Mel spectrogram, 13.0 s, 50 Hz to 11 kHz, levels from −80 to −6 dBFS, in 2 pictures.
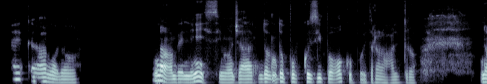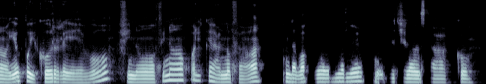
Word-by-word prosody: Eh, 245 -1 -3
cavolo. 125 - -3 0.9
No, 120 - +4
è - - -1
bellissimo, 125 -1 0
già 125 +1 0
do 140 +1 0
dopo 145 -2 -2
così 145 -1 0
poco 140 0 -3
poi 110 - -9
tra 125 0 -7
l'altro. 110 -1 -9 0.8
No, 135 -2 +3
io 140 +7 +5
poi 165 -5 +4
correvo, 135 - +1
fino 130 -1 +2
fino 210 +8 +3
a 210 - +1
qualche 195 -3 -3
anno 140 -3 +3
fa, 135 +5 +1 0.3
andavo 145 -2 +3
a 145 - -8
correre, 150 +3 +2
mi - - -4
piaceva 140 -1 -1
un 135 -1 +5
sacco. 135 0 -5
135 Hz, 140 wpm, -22 LUFS, 125-150 Hz, 0.9 s, io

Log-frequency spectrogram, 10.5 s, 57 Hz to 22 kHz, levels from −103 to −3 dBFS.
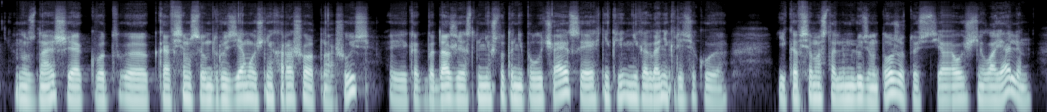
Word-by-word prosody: Ну, 115 -1 0
знаешь, 115 +5 +1
я 110 -1 +4
к 110 - -19
вот, 115 -1 -2
э, 110 -3 +2
ко 110 0 0
всем 120 +1 +1
своим 115 0 +2
друзьям 115 +2 +1
очень 120 0 0
хорошо 120 0 +1
отношусь. 105 - -2 0.2
И 110 -3 -3
как 110 -1 -4
бы, 105 0 -1
даже 115 +1 +3
если 115 +2 -2
у 120 - +2
них 120 - 0
что-то 120 - -3
не 115 -1 +2
получается, 120 +5 +1
я 115 - +4
их 115 - -6
ник 125 0 -4
никогда 120 -3 +1
не 130 - +1
критикую. 115 -3 -5 0.5
И 115 - -3
ко 115 - +1
всем 125 +1 +1
остальным 115 -1 +1
людям 110 -3 +1
тоже. 140 +5 +2
То 110 - -5
есть 105 - -6
я 115 0 0
очень 115 0 -1
лоялен, 115 +1 +1
115 Hz, 230 wpm, -21 LUFS, 110-120 Hz, 0.5 s, я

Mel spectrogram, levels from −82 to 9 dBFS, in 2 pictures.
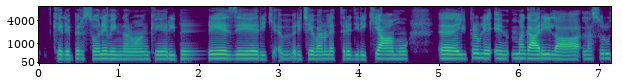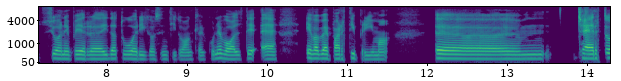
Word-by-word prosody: che 180 - -1
le 170 -1 -2
persone 175 0 0
vengano 170 -1 -1
anche 165 +1 -2
riprese, 175 +1 +1
richie 165 -2 -7 0.2
ricevano 170 0 0
lettere 175 0 -3
di 165 - -8
richiamo. 175 +1 +3 0.4
Ehm, 180 -1 +4
il 180 - -6
proble 200 -1 -1
e 185 -2 -2
magari 185 -1 +5
la 165 -2 +3
la 175 0 -8
soluzione 190 -1 -3
per 175 0 -1
i 170 0 -1
datori, 175 -2 -3
che 165 - -13
ho - - -7
sentito 160 -1 -11
anche 150 0 -9
alcune 155 +6 -6
volte, 165 0 -1
è: 165 0 +2 0.4
"eh - - +1
vabbè 190 -1 +3
parti 180 +3 -1
prima". 160 -1 -6 0.6
Ehm, 175 -1 +1 0.4
certo, 195 0 +6
175 Hz, 145 wpm, -22 LUFS, 170-180 Hz, 0.6 s, certo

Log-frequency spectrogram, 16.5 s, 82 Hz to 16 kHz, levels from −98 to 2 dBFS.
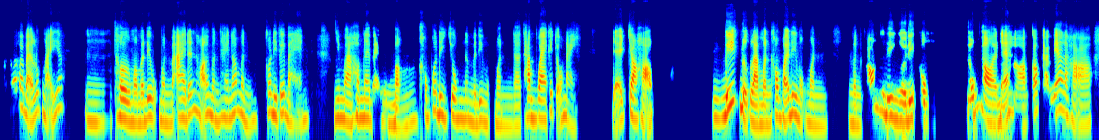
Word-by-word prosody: nói 395 +2 -5
với 290 - -2
bạn - - +2
lúc 240 -1 -7
nãy 215 +1 -3
á, 280 +2 -7 0.3
ừm, 165 -2 -7
thường 190 -4 +5
mà 160 - 0
mình 160 0 -1
đi 200 - +3
một 195 - -5
mình 165 -2 -5
mà 175 - -4
ai 190 - +2
đến 230 +4 -3
hỏi 230 -2 -1
mình 190 -5 -3
hay 190 0 -5
nói: 230 +3 -2
"Mình 175 -6 -6
có 235 - -4
đi 210 -2 +2
với 225 - 0
bạn, 175 -1 -7 0.4
nhưng 190 0 -2
mà 165 -2 +2
hôm 190 +2 -1
nay 190 -1 0
bạn 165 - -6
mình 160 -1 -7
bận, 145 +5 -3
không 200 -2 -7
có 250 - -4
đi 215 -3 +1
chung 185 -3 -1
nên 180 -2 -5
mình 155 - -4
đi 180 - -2
một 160 -2 -8
mình 145 -2 -8
đ - - -10
tham 195 -1 +2
quan 185 -2 +4
cái 240 - -5
chỗ - - -3
này." 180 -8 -4 0.6
để - - +1
cho - - +6
họ - - +3 1.1
biết 320 +8 +7
được 265 - +5
là 155 -3 +7
mình 155 0 -1
không 200 +3 0
phải 170 +2 +4
đi 220 0 +2
một 170 - -7
mình, 145 -2 -6 0.3
mình 155 -2 -5
có - - +5
ng 250 -5 -3
đi 200 0 +5
người 170 -3 +3
đi 180 +2 +6
cùng, 170 -2 0 0.6
đúng 215 +9 +1
rồi, 155 -2 +6
để 165 - +3
họ 145 0 -1
có - - +3
cảm - - -4
giác 265 +3 +3
là - - 0
họ 155 -4 -1
185 Hz, 275 wpm, -24 LUFS, 160-210 Hz, 1.1 s, biết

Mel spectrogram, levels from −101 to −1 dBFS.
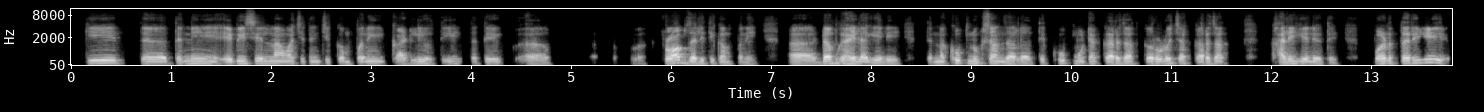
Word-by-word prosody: की 155 +1 +4 0.3
अ, - - -1 0.3
त्यांनी 130 +2 -2 0.3
ए-बी-सी-एल 135 +2 +1
नावाची 125 -1 -1
त्यांची 120 0 -7
कंपनी 120 +2 -2
काढली 105 +2 -2
होती 125 +3 -7
तर 110 - -5
ते 125 0 0 0.3
अ, - - -4 1.1
अ, - - -11 0.2
फ्लॉप - - +7
झाली 450 - +5
ती - - -6
कंपनी 105 -2 -7 0.3
अ, 105 - -2 0.3
डबघाईला 120 -2 +6
गेली. 105 -1 -1 0.3
त्यांना 115 0 -3
खूप 155 -2 -1
नुकसान 130 -2 -1
झालं. 105 -1 +3
ते - - -4
खूप 145 -2 -7
मोठ्या 125 0 -4
कर्जात, 115 0 +3
करोडोच्या 135 +4 +3
कर्जात, 120 +1 +1 0.5
खाली 130 - +2
गेले 115 -3 +2
होते. 100 -4 -4 0.4
पण 145 +2 +4
तरीही 160 +5 +3
125 Hz, 150 wpm, -25 LUFS, 115-135 Hz, 1.1 s, फ्लॉप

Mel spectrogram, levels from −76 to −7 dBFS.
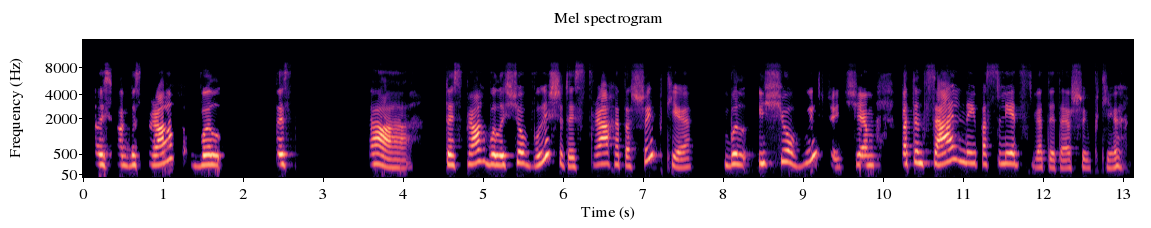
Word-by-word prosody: То 250 - 0
есть, 245 0 +1
как 235 -2 -4
бы, 235 - +1
страх 245 +7 +3 0.2
был 235 +2 +3 0.7
то 250 - +1
есть. 245 0 +2 0.9
Да. 180 -9 +4 0.4
То - - +3
есть 235 0 -2
страх 270 +5 +3
был 240 -1 +4
ещё 230 +4 +2
выше, 255 - -1
то 210 -3 -4
есть 200 -1 -5
страх 255 +2 +3
от 240 -2 -6
ошибки 215 - -3 0.4
был 240 +1 +1
ещё 270 +2 -2
выше, 280 - -5
чем 230 +1 -1 0.3
потенциальные 275 +2 +3
последствия 255 -4 -3
от 185 - -19
этой 175 -1 -5
ошибки. 175 +2 -9
245 Hz, 135 wpm, -21 LUFS, 215-265 Hz, 0.9 s, Да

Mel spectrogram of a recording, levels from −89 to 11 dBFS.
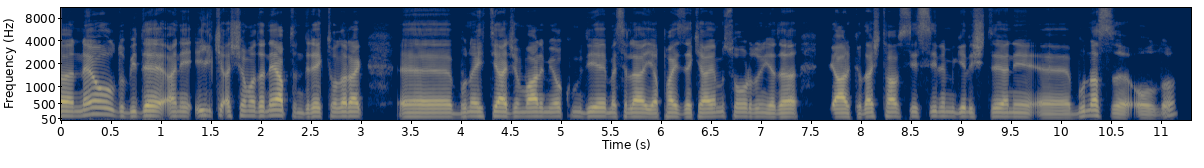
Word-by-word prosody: eee, 135 - -8
ne 170 +4 +3
oldu? 175 -10 -1
Bir 130 -1 -5
de, 145 -1 +5
hani, 130 0 -1
ilk 150 -1 -5
aşamada 140 -2 -2
ne 150 - -1
yaptın? 130 -7 +4
Direkt 125 +2 -2
olarak, 130 +1 +3 0.4
eee, 115 0 +2
buna 120 +5 -3
ihtiyacın 125 -1 +1
var 125 0 +7
mı 125 -1 -6
yok 125 +1 -4
mu 125 -3 -12
diye 130 0 +2
mesela 115 0 +2
yapay 110 +1 +1
zekâya 115 +2 +1
mı 130 - -11
sordun 120 -2 -4
ya 110 -2 -3
da 115 0 +3 0.3
bir - - +2
arkadaş 115 +2 +1
tavsiyesiyle 125 +1 -3
mi 125 -1 -10
gelişti? 120 0 -3
Hani, 120 0 -1
eee, 95 -4 -3
bu 130 +8 -7
nasıl 145 -8 0 0.2
oldu? 90 - -4
125 Hz, 195 wpm, -26 LUFS, 115-130 Hz, 0.4 s, var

